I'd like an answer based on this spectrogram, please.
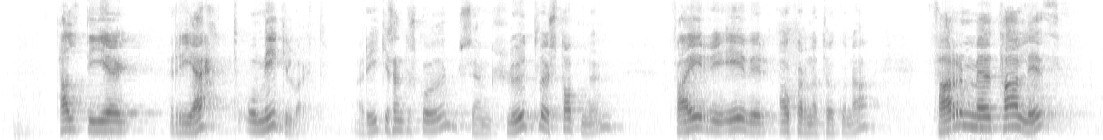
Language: Icelandic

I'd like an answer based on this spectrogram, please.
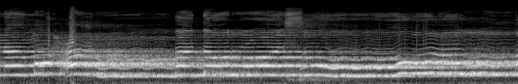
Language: Arabic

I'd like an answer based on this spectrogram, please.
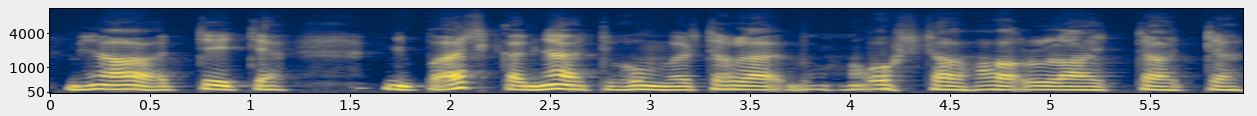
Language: Finnish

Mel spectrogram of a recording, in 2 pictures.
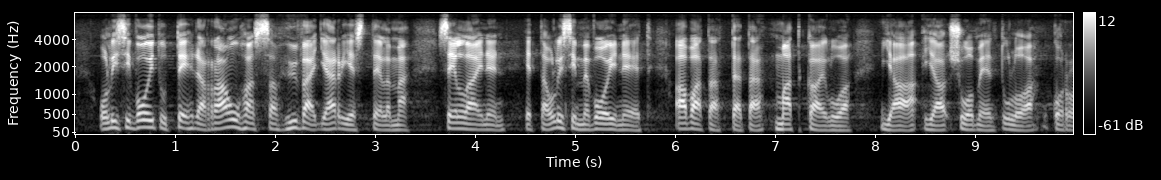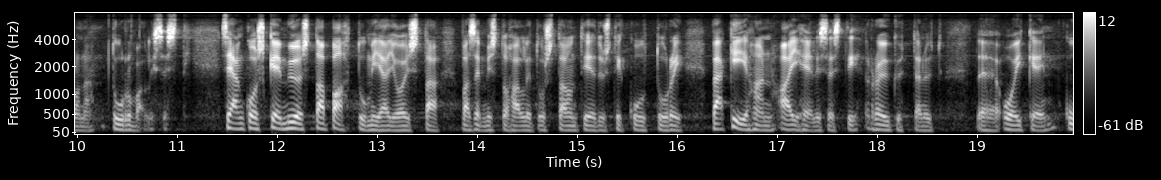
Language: Finnish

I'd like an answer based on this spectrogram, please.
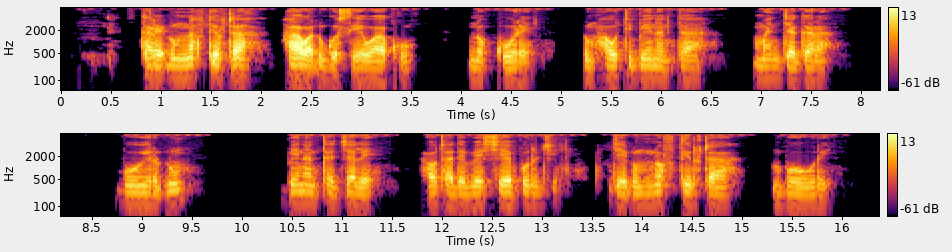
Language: Fula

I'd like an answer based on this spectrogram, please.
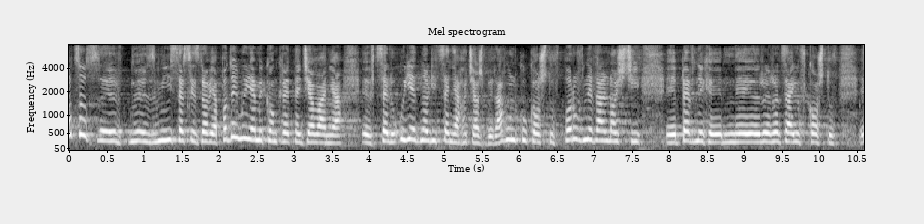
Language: Polish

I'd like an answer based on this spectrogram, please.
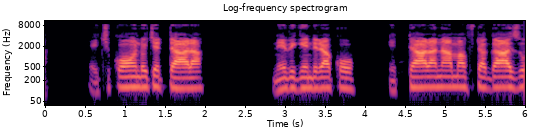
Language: Ganda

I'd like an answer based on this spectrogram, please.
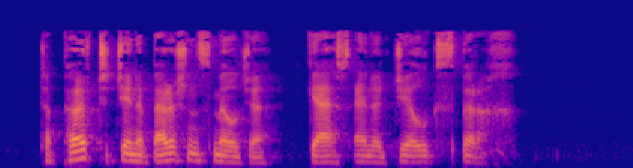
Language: Manx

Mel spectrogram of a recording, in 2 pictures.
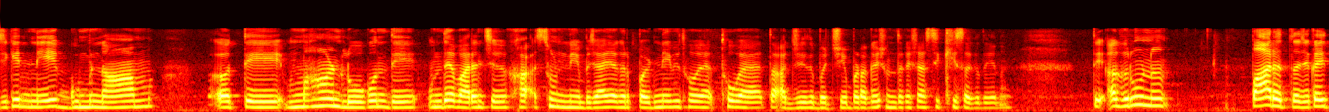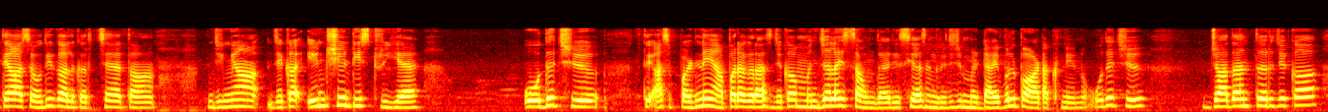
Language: Dogri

